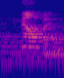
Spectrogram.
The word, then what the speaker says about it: Melbourne: at M excuse me the Australians pronounce it Melbourne I'm told Bri Brian was very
